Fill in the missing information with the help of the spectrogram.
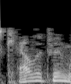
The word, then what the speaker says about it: Calotren: And as we're talking about losing weight, how about we spend a moment talking about Calotrin, which is it's spelled C-A-L-O-T-R-E-N. I always get comments from people, well, how do you spell this? It's Calotrin. What is the C-A-L-O-T-R-E-N?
